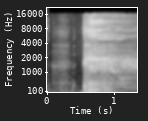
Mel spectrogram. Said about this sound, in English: that's a dry cough.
